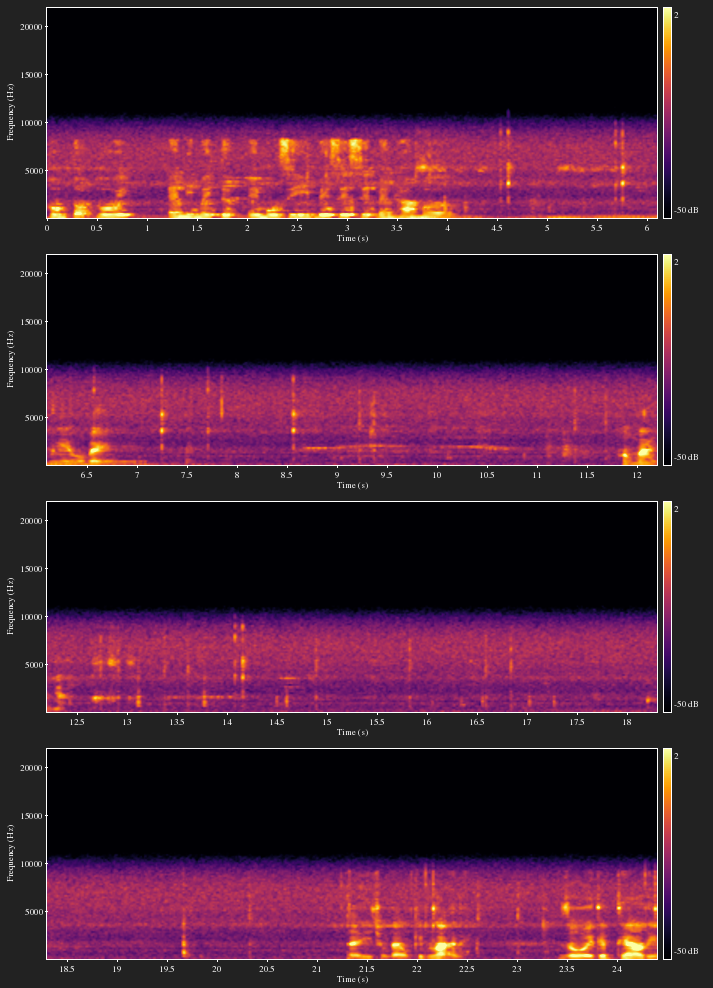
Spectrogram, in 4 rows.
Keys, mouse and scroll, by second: 2.5 middle drag, 3.6 middle drag, 4.5 click, 9.1 middle drag, 11.3-11.7 middle drag, 12.7-13.0 middle drag, 13.3 middle drag, 14.0 click, 14.8-15.8 middle drag, 16.5 middle drag, 20.2-21.4 middle drag, 22.5-23.0 middle drag, 24.2 click.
